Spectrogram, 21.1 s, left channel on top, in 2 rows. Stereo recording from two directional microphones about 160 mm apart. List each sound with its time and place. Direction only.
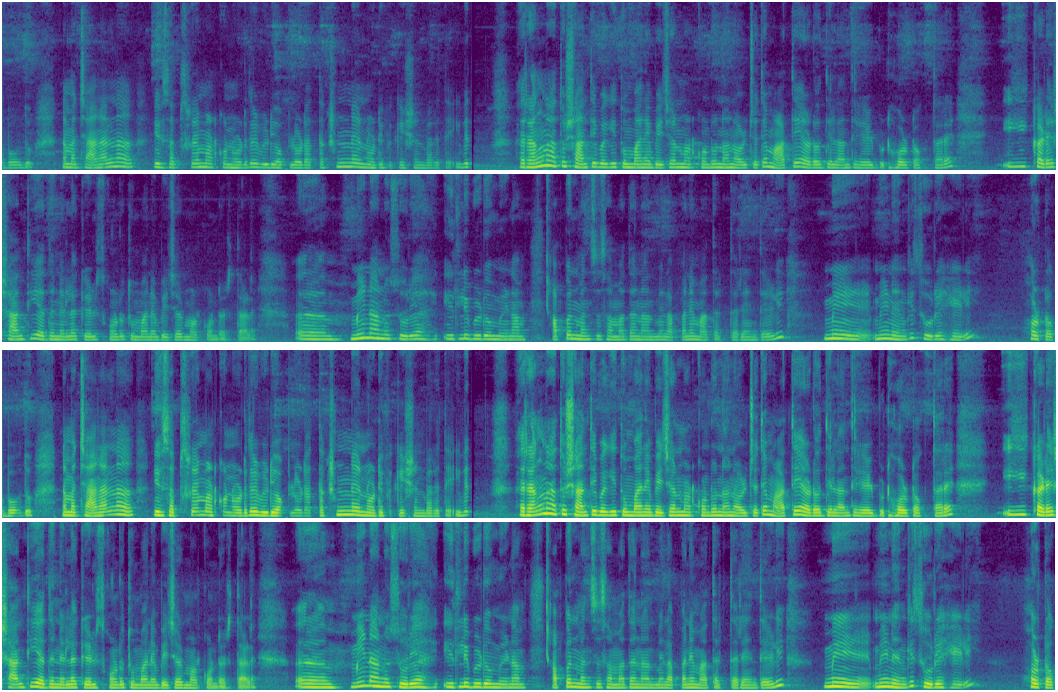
0.0 s speech: 50° right (ahead or behind)
4.9 s a woman's voice: 30° right (ahead or behind)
